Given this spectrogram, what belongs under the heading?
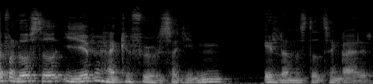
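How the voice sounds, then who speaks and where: A somewhat breathy man speaks with lively intonation amid audible room echo. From West Jutland, Denmark (Skjern/Ringkøbing area). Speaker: podcast host. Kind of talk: interview.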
